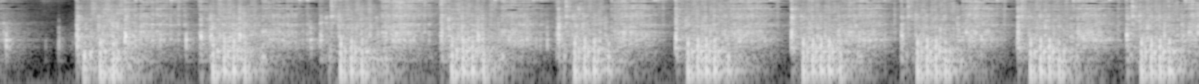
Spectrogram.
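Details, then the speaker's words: Chainsaw with torn fuel line temporarily reconnected, choke on: repeated pull-start strokes about one per second with no firing; flooded, fuel visible inside. "Oh yeah, we're flooded. We're flooded because I can see the fuel in there."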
